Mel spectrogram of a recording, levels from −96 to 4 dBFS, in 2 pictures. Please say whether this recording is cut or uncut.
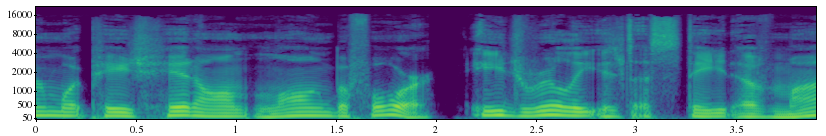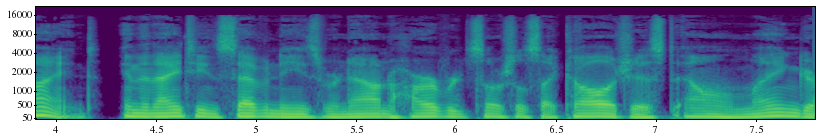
cut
